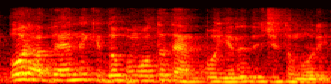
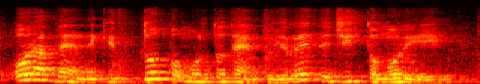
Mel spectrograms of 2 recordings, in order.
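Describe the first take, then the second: First: Fast skim read aloud to check it's the right passage; quick check reading. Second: Unhurried proclamation to the congregation; deliberate scripture reading. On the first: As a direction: rattle through the verse quickly. Scorre il versetto per verificarlo. (lettura veloce di verifica) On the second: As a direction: read the verse out at a measured pace. Rilegge il versetto alla chiesa. (lettura solenne e scandita) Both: Real, not acted.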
